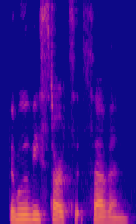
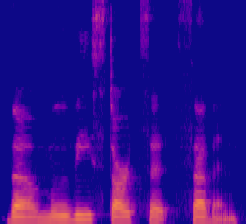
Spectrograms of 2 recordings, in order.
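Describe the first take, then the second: First: The sentence is spoken at a fast pace. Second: The sentence is spoken at a slow pace. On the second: "then slower"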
